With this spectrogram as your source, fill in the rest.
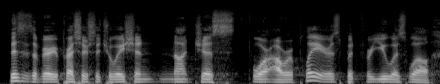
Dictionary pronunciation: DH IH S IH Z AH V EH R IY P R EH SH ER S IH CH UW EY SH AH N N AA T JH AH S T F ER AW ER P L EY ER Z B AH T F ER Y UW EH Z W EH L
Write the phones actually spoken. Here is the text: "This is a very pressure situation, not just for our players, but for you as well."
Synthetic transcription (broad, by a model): DH IH S IH Z AH V EH R IY P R EH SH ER S IH CH UW EY SH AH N N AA T JH AH S T F ER AW ER P L EY ER Z B AH T F ER Y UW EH Z W EH L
